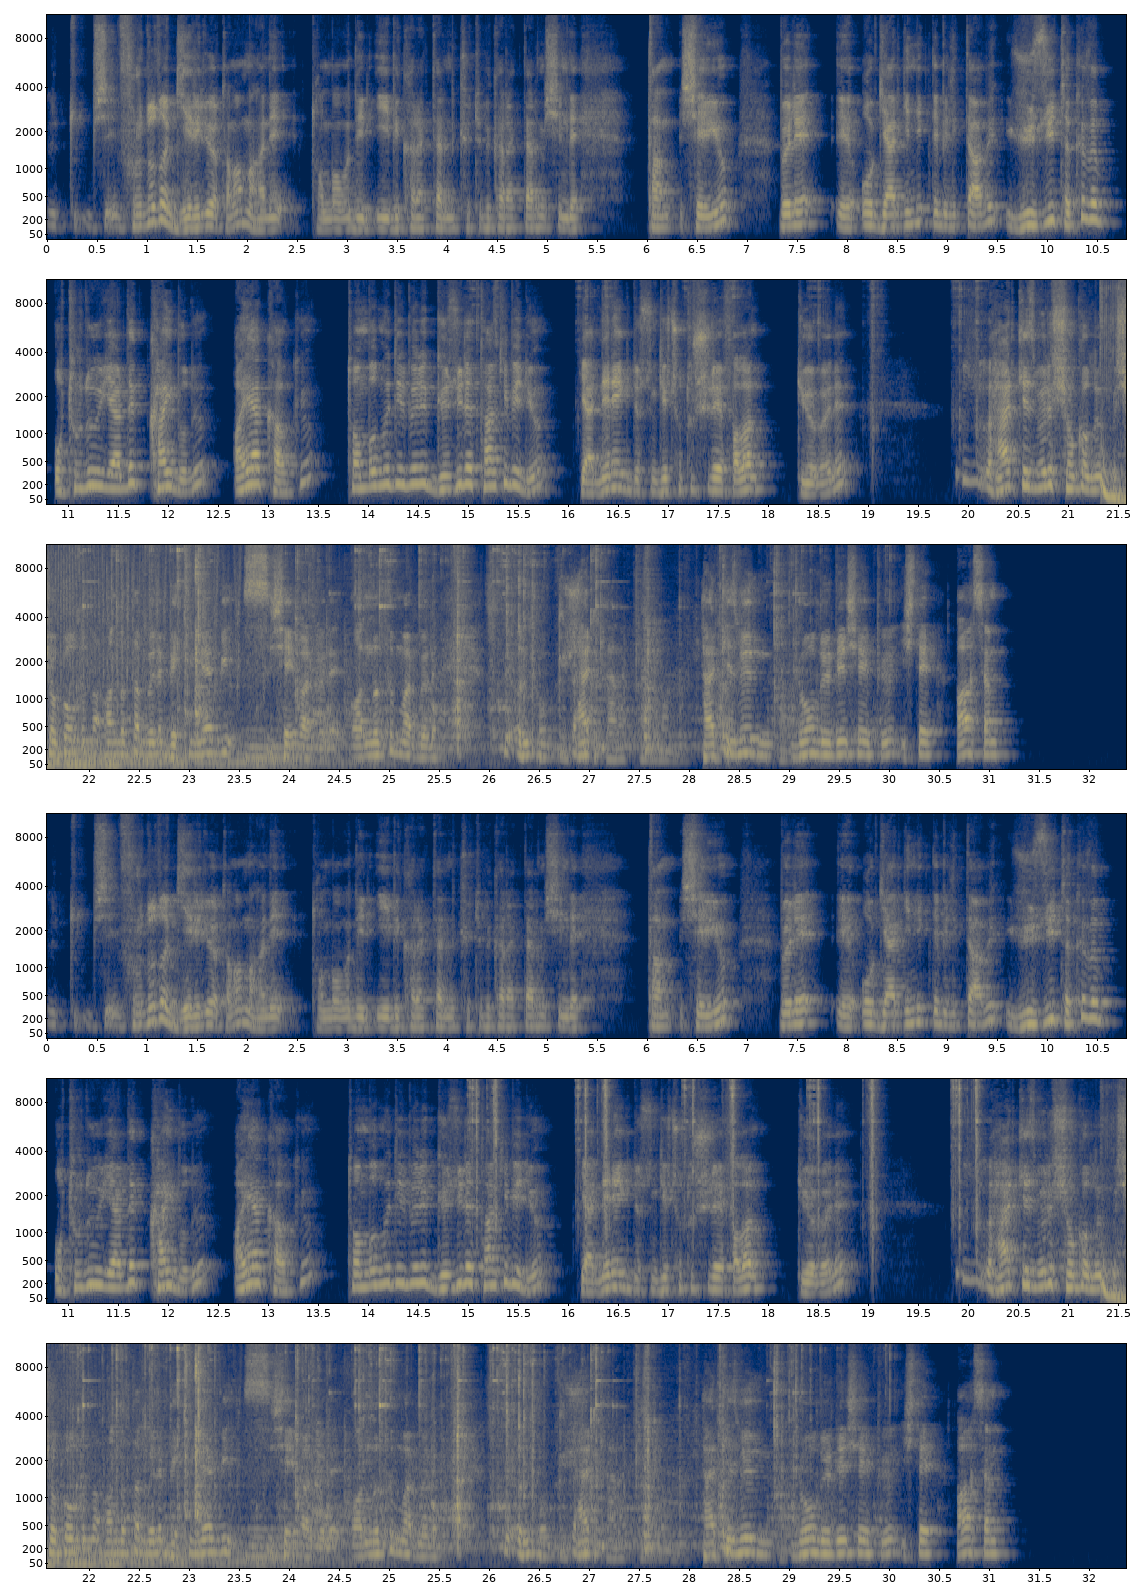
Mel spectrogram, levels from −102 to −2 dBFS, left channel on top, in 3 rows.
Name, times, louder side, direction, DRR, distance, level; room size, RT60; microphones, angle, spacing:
voice 1, 0.0-2.4 2.7-5.7 6.0-10.6 10.9-12.4 12.7-13.5 13.8-15.8 16.1-17.9 18.3-18.8 19.9-27.1 28.1-31.1, left 2 dB, 55° left, 5 dB, 2.0 m, -39 dB
sound 1, 15.0-15.3 16.1-16.5 17.1-17.3 17.5-17.7 18.4-18.6 18.9-19.1 19.8-20.2, right 16 dB, 80° right, 0.6 m, -42 dB
Keys jangling, 20.9-30.0, right 3 dB, 15° right, 1.6 m, -40 dB
sound 2, 21.3-25.6, left 4 dB, 85° left, 1.0 m, -45 dB
voice 2, 23.6-24.2 26.4-28.7, left 3 dB, 70° left, 5 dB, 1.8 m, -49 dB
12.5 x 9.5 x 4.0 m, 0.33 s
head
